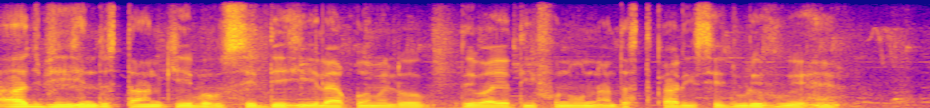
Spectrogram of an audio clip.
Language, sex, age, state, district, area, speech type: Urdu, male, 30-45, Bihar, Madhubani, rural, spontaneous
